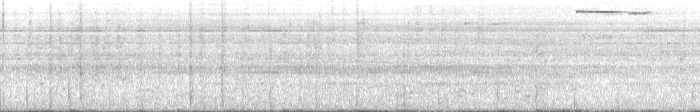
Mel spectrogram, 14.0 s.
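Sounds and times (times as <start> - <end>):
train rolling past rumbling: 0.0 - 14.0
wheels squealing: 11.4 - 14.0.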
